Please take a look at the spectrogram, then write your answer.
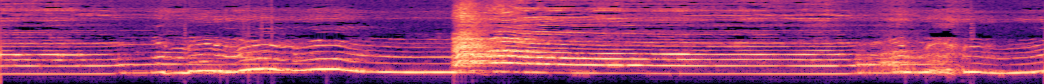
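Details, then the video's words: Howling red Dobermann, said to be singing the blues, delivers one continuous drawn-out howl that wavers up and down in pitch, swells into a louder burst midway, then settles into a steady tone before a final wobbling rise. "red doberman sings"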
